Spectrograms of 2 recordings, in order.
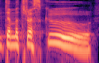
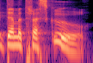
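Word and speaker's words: Dimitrescu: And so she actually pronounced the U. Now, she said it with a heavy accent, but she would say, oh, yes, Lady Demetrescu.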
